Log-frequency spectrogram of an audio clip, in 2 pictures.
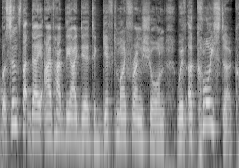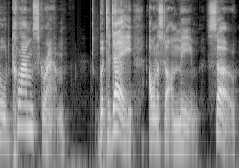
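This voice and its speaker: A man's voice: fairly high pitch, fairly bright tone. A young man making a comedic top-five video, talking in a crude, sarcastic and mocking way. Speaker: YouTuber.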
